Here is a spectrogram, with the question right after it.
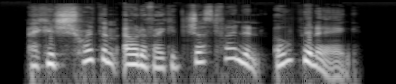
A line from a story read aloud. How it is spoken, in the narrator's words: Clint muttered in frustration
